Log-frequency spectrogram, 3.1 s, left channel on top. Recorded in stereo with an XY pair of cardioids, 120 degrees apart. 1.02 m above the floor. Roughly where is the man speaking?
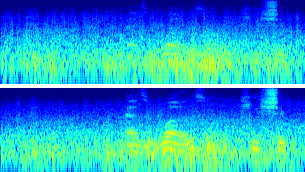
Ahead right.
